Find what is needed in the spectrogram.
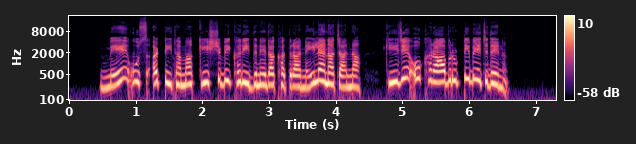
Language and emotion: Dogri, fearful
